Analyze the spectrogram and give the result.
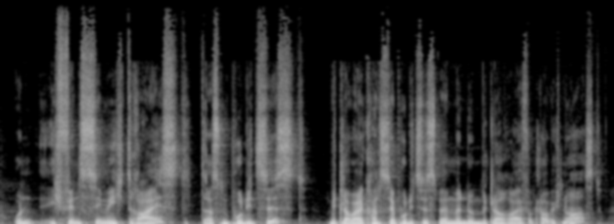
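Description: Talking at a very fast pace, a man has a fairly high pitch and a dark, mellow tone. His voice is somewhat breathy, with lively intonation. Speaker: car tuning YouTuber. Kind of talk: casual interview chat.

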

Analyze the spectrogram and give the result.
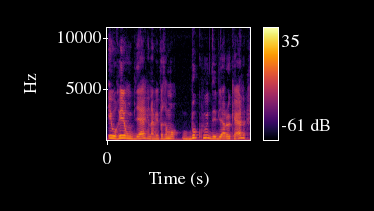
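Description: A woman speaks in a normal speaking voice. Her medium pitch shows ordinary pitch variation. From Switzerland, Valais (Sion). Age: 30s. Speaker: lawyer and traveler. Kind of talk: casual chat.

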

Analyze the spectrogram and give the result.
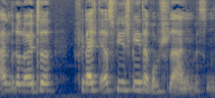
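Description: Vocal fry runs through a woman's fairly high voice as she speaks at a moderate pace. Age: 20s. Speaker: podcast co-host, wheelchair user and columnist. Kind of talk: casual chat. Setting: video call.

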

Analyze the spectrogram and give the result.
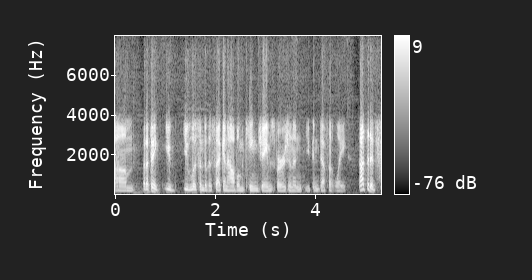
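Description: A man with an American accent and a fairly low pitch speaks at a moderate pace with ordinary pitch variation, in an ordinary speaking voice. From US South, Birmingham, Alabama. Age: 40s. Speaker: radio host and record label founder. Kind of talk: casual interview chat. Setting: radio studio.

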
